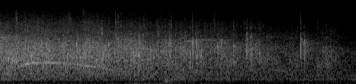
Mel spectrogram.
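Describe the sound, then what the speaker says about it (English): Steady audience clapping at an education and leadership congress in Nairobi, a dense sustained wash of hands that gradually thins and fades toward the end, with no talking over it. "Let's clap for them to encourage them."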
